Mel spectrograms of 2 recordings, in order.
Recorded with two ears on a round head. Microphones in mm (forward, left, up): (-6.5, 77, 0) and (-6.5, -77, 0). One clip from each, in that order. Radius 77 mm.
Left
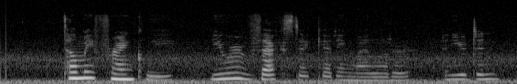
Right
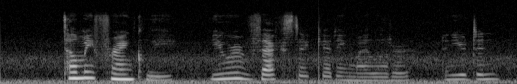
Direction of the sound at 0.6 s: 30° right (ahead or behind).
